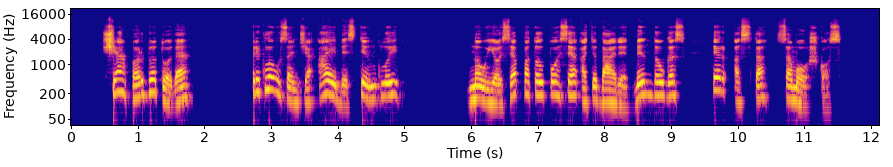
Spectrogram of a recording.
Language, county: Lithuanian, Utena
